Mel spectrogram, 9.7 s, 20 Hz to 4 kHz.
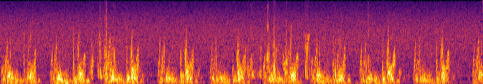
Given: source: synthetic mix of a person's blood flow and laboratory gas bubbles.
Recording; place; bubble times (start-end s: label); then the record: Doppler ultrasound of blood flow; precordium
1.80-1.90 s: bubbles
1.95-2.35 s: bubbles
4.94-5.41 s: bubbles
5.46-5.60 s: bubbles
5.64-5.80 s: bubbles
6.07-6.23 s: bubbles
6.67-6.77 s: bubbles
7.35-7.40 s: bubbles
From the record:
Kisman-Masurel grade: 222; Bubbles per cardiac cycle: several, 3 to 8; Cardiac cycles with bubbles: 10 to 50%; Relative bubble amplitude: moderate (0.250 to 0.450); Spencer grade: 2 (many but less than half of the cardiac periods contain bubble signals, singularly or in groups); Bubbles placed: only in the low amplitude regions of the cardiac cycle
